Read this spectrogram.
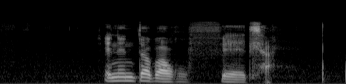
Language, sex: Northern Sotho, male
